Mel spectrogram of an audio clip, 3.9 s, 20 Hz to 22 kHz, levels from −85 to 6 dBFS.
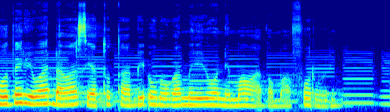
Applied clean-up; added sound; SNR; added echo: none; Wind instrument, woodwind instrument; 17 dB; none.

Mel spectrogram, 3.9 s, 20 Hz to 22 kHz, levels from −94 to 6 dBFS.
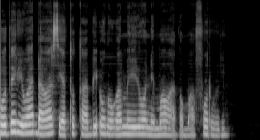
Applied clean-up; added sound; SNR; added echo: neural mask model DeepFilterNet 3.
